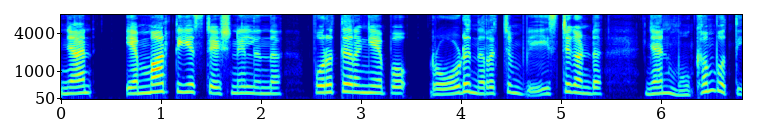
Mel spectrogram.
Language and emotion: Malayalam, disgusted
